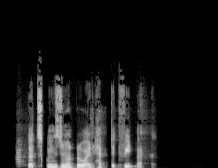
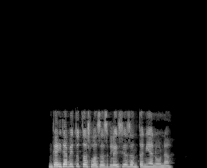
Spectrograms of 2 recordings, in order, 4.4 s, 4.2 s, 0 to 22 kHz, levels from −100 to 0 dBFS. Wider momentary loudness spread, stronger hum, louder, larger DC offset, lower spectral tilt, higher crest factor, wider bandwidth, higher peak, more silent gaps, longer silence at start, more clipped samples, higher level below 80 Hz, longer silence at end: first, 13 LU vs 9 LU; neither; first, -18 LUFS vs -32 LUFS; neither; about the same, -4 dB/octave vs -3.5 dB/octave; about the same, 20 dB vs 20 dB; first, 12.5 kHz vs 7.8 kHz; first, -2 dBFS vs -14 dBFS; neither; second, 0.35 s vs 0.95 s; neither; first, -58 dBFS vs -82 dBFS; first, 1.55 s vs 0.75 s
